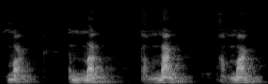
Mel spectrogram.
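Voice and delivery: "among" repeated with the weight on MONG; second-syllable stress. Shown as a demonstration. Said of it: "stress on the second syllable".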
